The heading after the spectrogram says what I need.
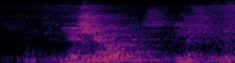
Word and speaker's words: Yeshua: And so, does anybody know how to say the name Jesus in Hebrew? Jesus. Yeshua. It's Yeshua. It's the same name.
